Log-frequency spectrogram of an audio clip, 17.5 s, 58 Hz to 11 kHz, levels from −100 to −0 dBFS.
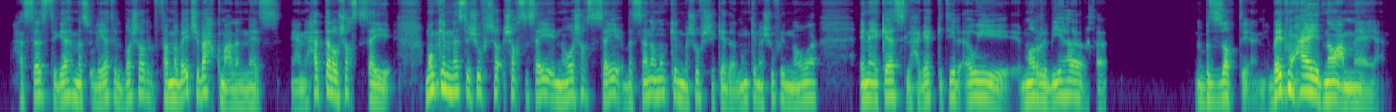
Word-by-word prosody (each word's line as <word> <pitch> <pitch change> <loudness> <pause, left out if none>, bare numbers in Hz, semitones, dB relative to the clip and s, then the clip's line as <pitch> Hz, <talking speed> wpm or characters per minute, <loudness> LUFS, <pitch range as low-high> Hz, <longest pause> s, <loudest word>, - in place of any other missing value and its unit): حسّاس 125 +6 -1
تجاه 120 +3 -1
مسؤوليات 110 0 -2
البشر، 120 +5 -4
فما 115 +4 0
بقيتش 155 +7 0
باحكُم 150 -7 +1
على 85 +1 -3
الناس. 85 0 -7
يعني 90 +3 -8
حتى 150 +6 +2
لو 140 -4 +5
شخص 145 +4 -1
سيئ، 100 -5 -1 0.4
ممكن 175 +5 +4
الناس 160 0 +3
تشوف 155 0 -1
ش - - -3
شخص 145 -2 -1
سيئ 130 +1 0
إن 110 -2 0
هو 130 +4 0
شخص 130 -1 -3
سيئ، 130 +3 -1
بس 95 +4 -4
أنا 135 +3 0
ممكن 135 -2 -3
ما - - 0
اشوفش 115 +1 -7
كده، 95 -4 -6
ممكن 110 +5 -4
أشوف 115 +4 -7
إن 100 -3 -2
هو 115 +5 -2 0.6
إنعكاس 120 +2 +2
لحاجات 100 +5 -3
كتير 125 -2 -5
أوي 115 -4 0 0.2
مَر 110 0 +2
بيها، 125 +3 0 0.2
ف - - -5 1.2
بالضبط 115 +3 -1
يعني، 75 - -10
بقيت 170 - +6
محايد 160 -7 +7
نوعًا 120 -4 +6
ما 95 0 +1
يعني. 75 -2 -15
120 Hz, 165 wpm, -23 LUFS, 100-130 Hz, 1.2 s, محايد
